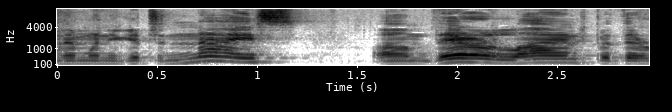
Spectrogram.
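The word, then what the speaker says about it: gneiss: be a sample of nice now that is pronounced with the without the g it's spelled g-n-e-i-s-s uh the g is silent and so it's just like nice like uh yeah like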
